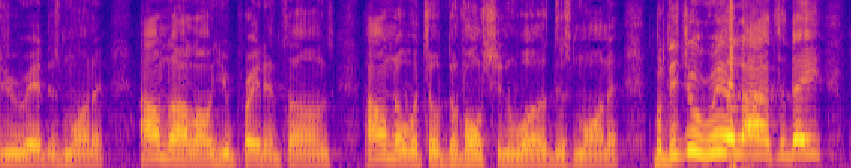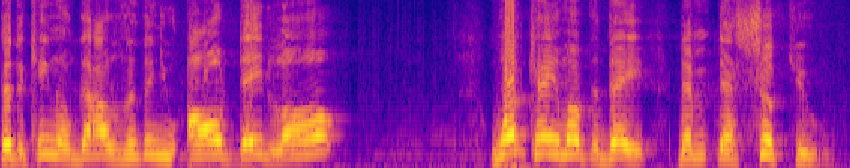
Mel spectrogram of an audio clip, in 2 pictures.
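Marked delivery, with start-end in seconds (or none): 4.3-11.2 higher, louder preaching. Acted. Preaching at full force.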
